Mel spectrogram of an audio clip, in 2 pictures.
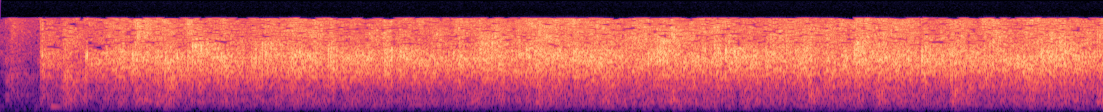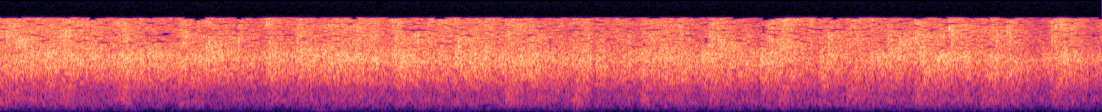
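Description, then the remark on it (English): A crowd applauds steadily for about ten seconds for three United States Army and Army National Guard service members asked to stand, many hands clapping in a dense, even wash of sound that stays loud throughout with no voices on top. “I want all three of those guys to stand and get a round of applause.”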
